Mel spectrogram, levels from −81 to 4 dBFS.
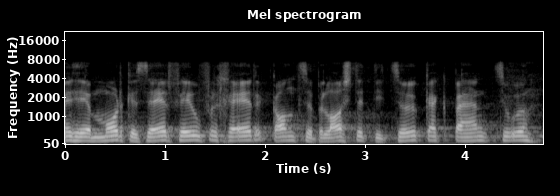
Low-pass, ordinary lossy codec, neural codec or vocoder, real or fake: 7.2 kHz; none; none; real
